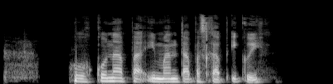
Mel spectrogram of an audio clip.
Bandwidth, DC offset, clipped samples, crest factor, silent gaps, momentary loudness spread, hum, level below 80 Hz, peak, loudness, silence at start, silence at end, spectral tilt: 11 kHz; under 0.1%; under 0.1%; 14 dB; 0.42-0.68 s; 8 LU; none; -52 dBFS; 0 dBFS; -14 LUFS; 0.05 s; 0.7 s; -6 dB/octave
